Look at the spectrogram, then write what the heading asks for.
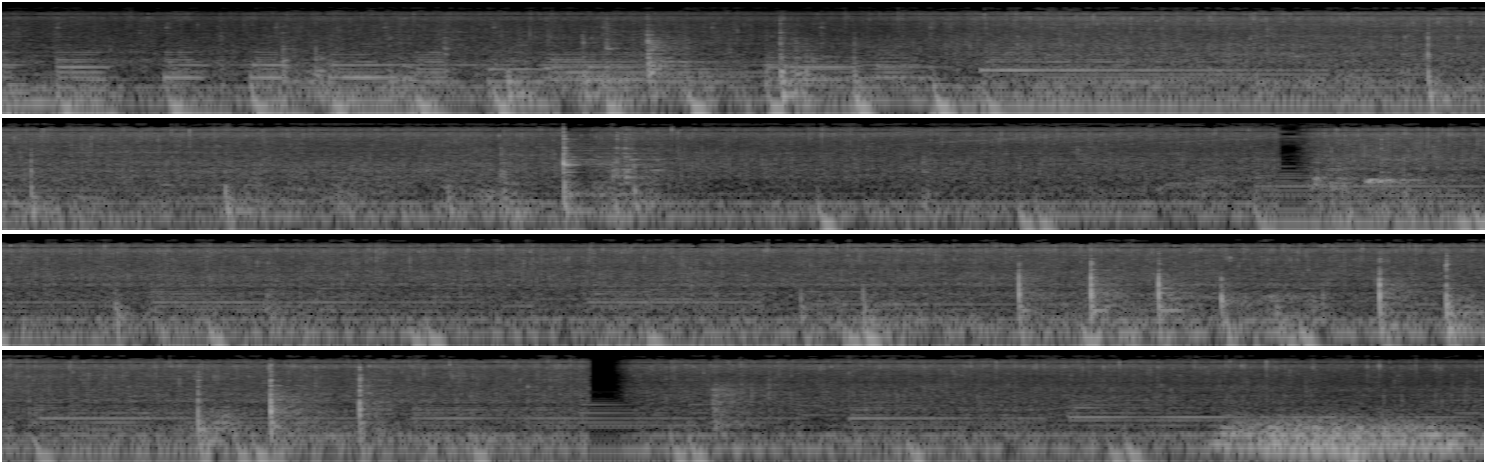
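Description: Egg masala sizzling and frying in a nonstick pan, with a ladle stirring the thick gravy. A handful of sharp clicks of the ladle against the pan stand out, one about a third of the way in and several in quick succession past the middle.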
